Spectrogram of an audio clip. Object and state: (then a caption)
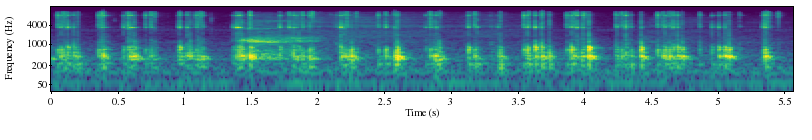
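Ceramic paint cup. A small, hollow, empty yellow ribbed ceramic paint cup is tapped with long nails, then picked up and tilted. A quick, uneven series of short, dry clicks follows, each with a bright, high tick and a brief hollow ring around 400 Hz. Just after the first second, a short, clearer ringing tone sounds higher up before the tapping resumes.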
